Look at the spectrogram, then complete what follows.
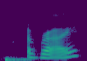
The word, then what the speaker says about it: awry: Did you pronounce awry weird? Did I? I might have said Ari by mistake.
